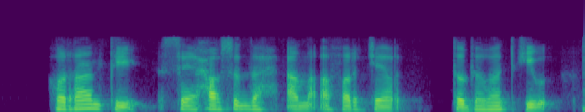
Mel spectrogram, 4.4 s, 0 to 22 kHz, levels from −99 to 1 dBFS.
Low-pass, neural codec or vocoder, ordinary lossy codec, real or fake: 5.4 kHz; codec, 16 kHz, 1 kbps, FunCodec, trained on Chinese and English, 50 frames a second; none; fake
